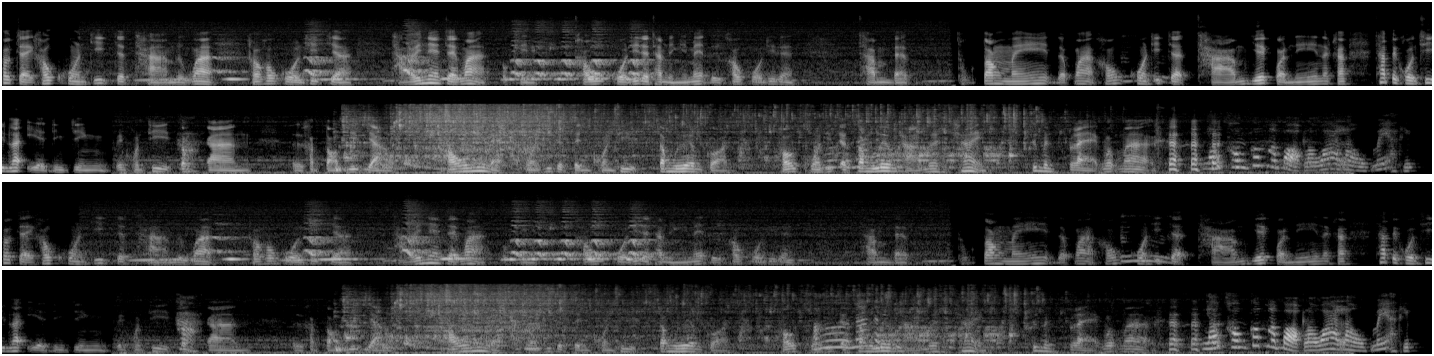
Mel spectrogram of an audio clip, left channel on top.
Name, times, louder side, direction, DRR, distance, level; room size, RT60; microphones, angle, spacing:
voice 1, 0.0-3.5 3.9-5.4 5.7-8.2 8.6-9.1 9.6-16.8 17.2-18.3 18.6-26.8, left 7 dB, 65° left, 0.3 m, -29 dB
sound 1, 0.8-9.5, equal, ahead, 0.5 m, -31 dB
voice 2, 11.2-11.7 16.0-16.3 19.4-19.7 22.4-23.3 26.3-28.4, right 4 dB, 60° right, 0.4 m, -29 dB
sound 2, 15.4-27.8, left 4 dB, 85° left, 1.8 m, -33 dB
3.7 x 2.3 x 2.2 m
head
